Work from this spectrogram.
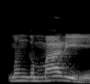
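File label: "menggemari", Malay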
